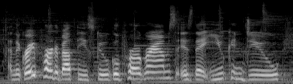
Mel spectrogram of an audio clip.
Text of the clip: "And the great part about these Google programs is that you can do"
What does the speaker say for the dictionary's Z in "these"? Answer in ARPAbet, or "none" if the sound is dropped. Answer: Z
